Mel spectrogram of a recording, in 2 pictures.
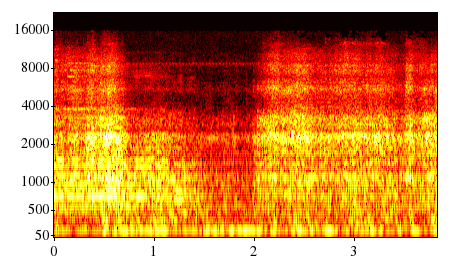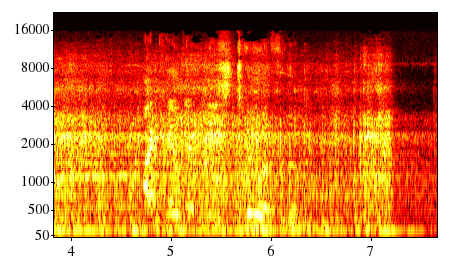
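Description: Explosions boom and crackle loudly, played through a speaker.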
